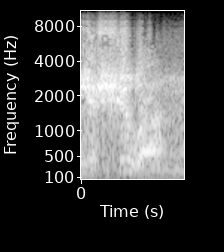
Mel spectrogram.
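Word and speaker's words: ישו: Now, Yeshu, the name Yeshua in Aramaic is pronounced Yeshu.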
